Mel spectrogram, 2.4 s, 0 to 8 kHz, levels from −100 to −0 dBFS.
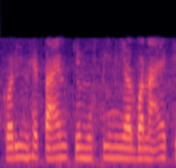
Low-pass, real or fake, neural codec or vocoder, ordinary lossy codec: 7.2 kHz; real; none; AAC, 16 kbps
